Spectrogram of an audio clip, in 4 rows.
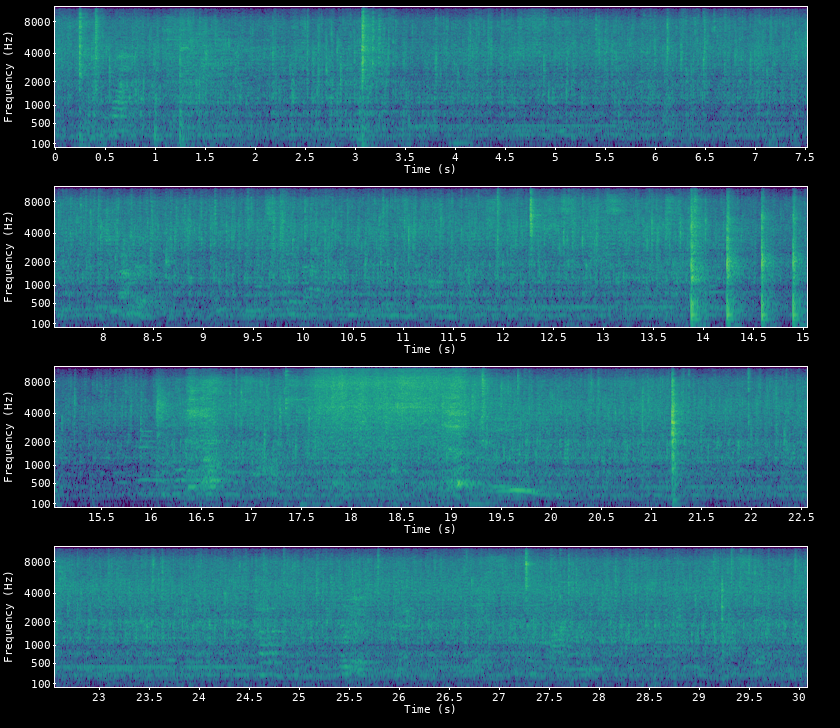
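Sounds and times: pot boiling and bubbling: 0.0 - 30.0
wooden spoon knocking on pot: 13.8 - 15.2.

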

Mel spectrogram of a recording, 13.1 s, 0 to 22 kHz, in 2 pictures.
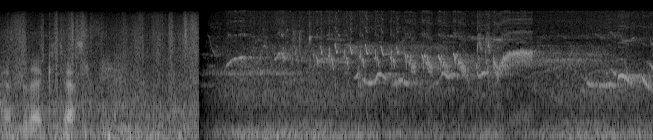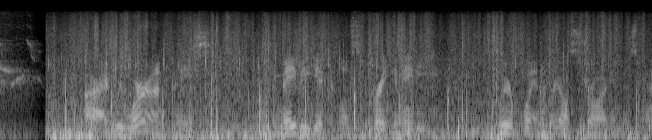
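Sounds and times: songbirds chirping and singing: 2.0 - 7.0
low outdoor rumble: 7.0 - 13.0.

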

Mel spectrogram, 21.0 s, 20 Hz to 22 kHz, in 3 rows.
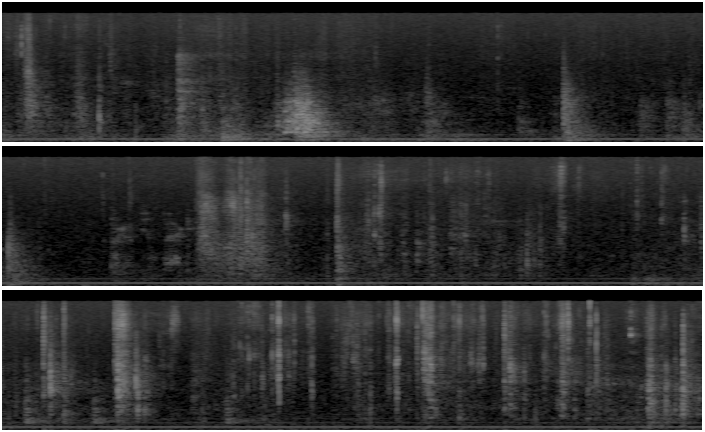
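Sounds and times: steady low hum: 0.0 - 21.0
stiff paper rustling and crinkling: 15.2 - 21.0.

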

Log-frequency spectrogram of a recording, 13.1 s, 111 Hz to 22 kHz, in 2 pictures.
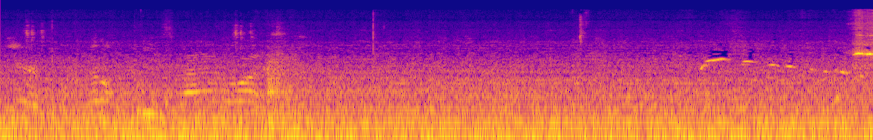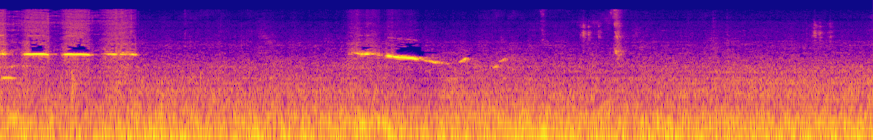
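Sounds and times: steady low rumble: 0.0 - 13.0
person whistling loudly: 5.2 - 7.6, 9.2 - 10.2.

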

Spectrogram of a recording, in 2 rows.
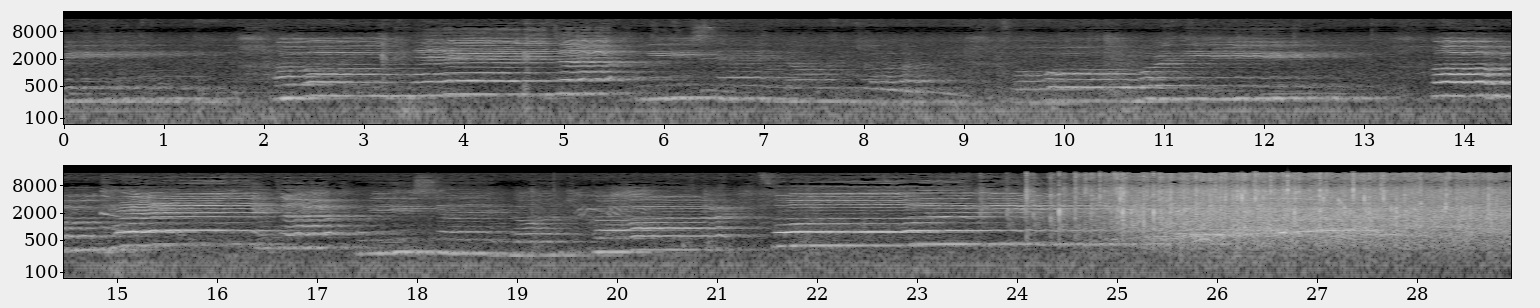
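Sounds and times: audience applause: 24.4 - 28.9.

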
